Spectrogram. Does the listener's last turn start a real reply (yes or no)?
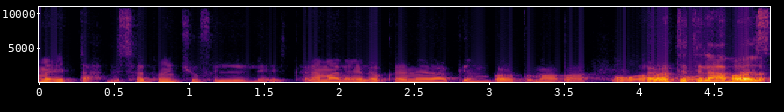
no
